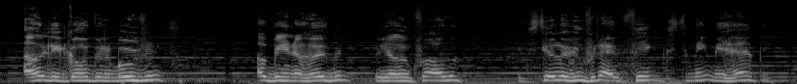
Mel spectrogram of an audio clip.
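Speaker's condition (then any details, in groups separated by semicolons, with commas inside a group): Cerebral palsy; present since birth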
